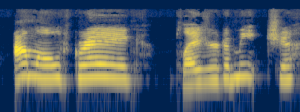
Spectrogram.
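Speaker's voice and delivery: put-on high, loud Old Greg creature voice in an odd accent; unplaceable accent. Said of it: "I don't know what this accent is".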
